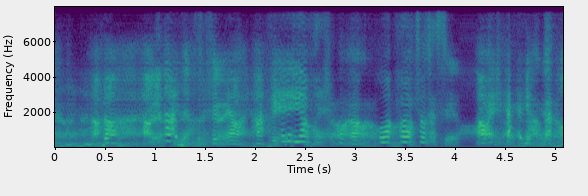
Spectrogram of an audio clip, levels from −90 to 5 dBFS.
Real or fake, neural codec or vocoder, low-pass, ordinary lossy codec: fake; codec, 16 kHz, 0.5 kbps, FreqCodec, smaller model; none; none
